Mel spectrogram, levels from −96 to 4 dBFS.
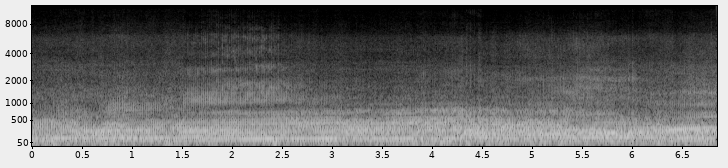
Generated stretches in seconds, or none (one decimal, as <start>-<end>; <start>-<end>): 0.9-3.7; 4.9-6.9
